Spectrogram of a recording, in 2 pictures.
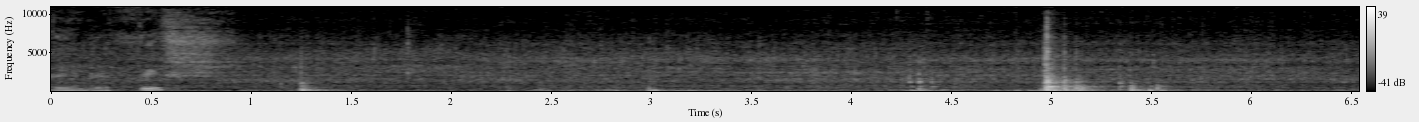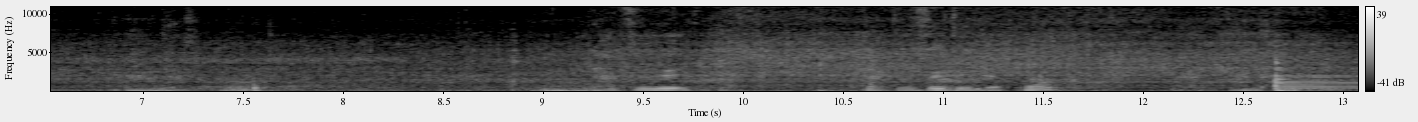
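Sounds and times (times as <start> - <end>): faint steady hiss: 0.0 - 13.0
utensils knocking against pot: 12.6 - 13.0.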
